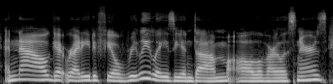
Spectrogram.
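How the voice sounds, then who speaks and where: A woman hosting a podcast in a playful, teasing way, hyping up her guest. Her voice sits in a middle pitch and is recorded close and dry, with no room sound. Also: fast talker, smooth, no echo. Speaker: podcast host. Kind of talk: reading a guest introduction, then casual chat.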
